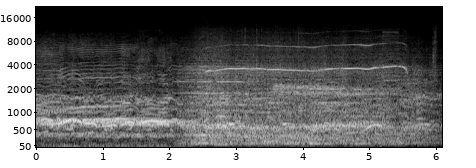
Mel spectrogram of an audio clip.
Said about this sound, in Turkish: Taraftarlar meşalelerle ve formalarıyla Bağdat Caddesi'ni karnaval alanına çevirdi. Lazio Zaferi Sarı Lacivert'te taraftarı sokağa döktü. İşte görüyorsunuz şu an Bağdat Caddesi'nde büyük bir coşku var.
